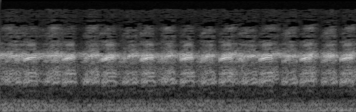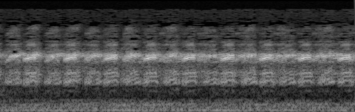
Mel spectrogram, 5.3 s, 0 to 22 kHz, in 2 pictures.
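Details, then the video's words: Many frogs croaking together in a minari (water dropwort) field on 14 May 2021, quick regular pulsed calls blending into a thick, steady chorus over noticeable low-pitched background noise. "고향 생각 나게 해주는 개구리 소리, 미나리밭의 그놈들, Croaks of Frogs, Sounds of frogs, Song of frogs"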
